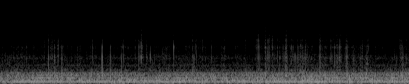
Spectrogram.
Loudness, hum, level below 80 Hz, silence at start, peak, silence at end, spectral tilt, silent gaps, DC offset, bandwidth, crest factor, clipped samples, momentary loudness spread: -36 LUFS; none; -48 dBFS; 0 s; -20 dBFS; 0 s; -10 dB/octave; none; under 0.1%; 5.2 kHz; 16 dB; under 0.1%; 2 LU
